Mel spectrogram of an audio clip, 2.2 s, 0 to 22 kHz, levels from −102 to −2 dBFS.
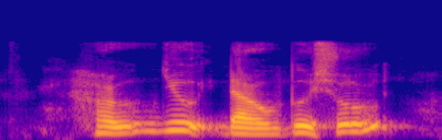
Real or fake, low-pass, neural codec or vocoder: fake; 7.2 kHz; codec, 24 kHz, 0.9 kbps, WavTokenizer, small release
